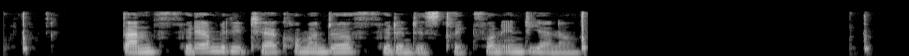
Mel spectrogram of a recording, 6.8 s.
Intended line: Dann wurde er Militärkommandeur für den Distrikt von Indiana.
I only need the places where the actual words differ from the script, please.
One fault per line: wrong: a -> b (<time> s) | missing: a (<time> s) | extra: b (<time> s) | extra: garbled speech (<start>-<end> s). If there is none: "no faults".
wrong: wurde -> für (1.2 s)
